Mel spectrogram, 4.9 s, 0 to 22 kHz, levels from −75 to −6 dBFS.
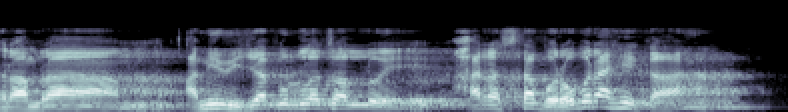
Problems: none marked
